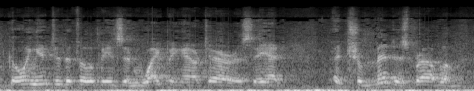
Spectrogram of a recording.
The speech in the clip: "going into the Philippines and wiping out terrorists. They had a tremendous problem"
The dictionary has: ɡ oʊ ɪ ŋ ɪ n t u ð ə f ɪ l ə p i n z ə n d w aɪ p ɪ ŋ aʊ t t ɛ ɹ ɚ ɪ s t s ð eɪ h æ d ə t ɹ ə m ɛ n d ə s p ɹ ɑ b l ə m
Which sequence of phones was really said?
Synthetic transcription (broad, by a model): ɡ oʊ ɪ ŋ ɪ n t u ð ə f ɪ l ə p i n z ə n w aɪ p ɪ ŋ aʊ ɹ t ɛ ɹ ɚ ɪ s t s ð eɪ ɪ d ə t ɹ ə m ɛ n d ə s p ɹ ɑ b l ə m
